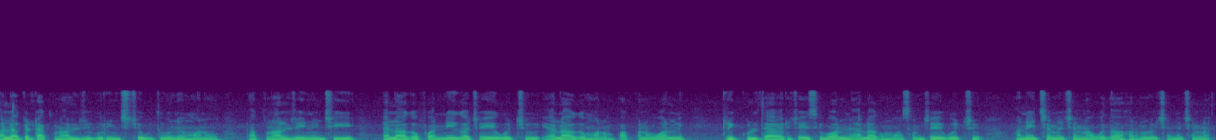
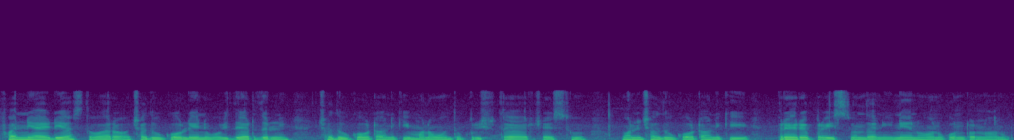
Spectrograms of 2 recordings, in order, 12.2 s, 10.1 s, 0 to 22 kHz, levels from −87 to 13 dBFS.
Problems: none marked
